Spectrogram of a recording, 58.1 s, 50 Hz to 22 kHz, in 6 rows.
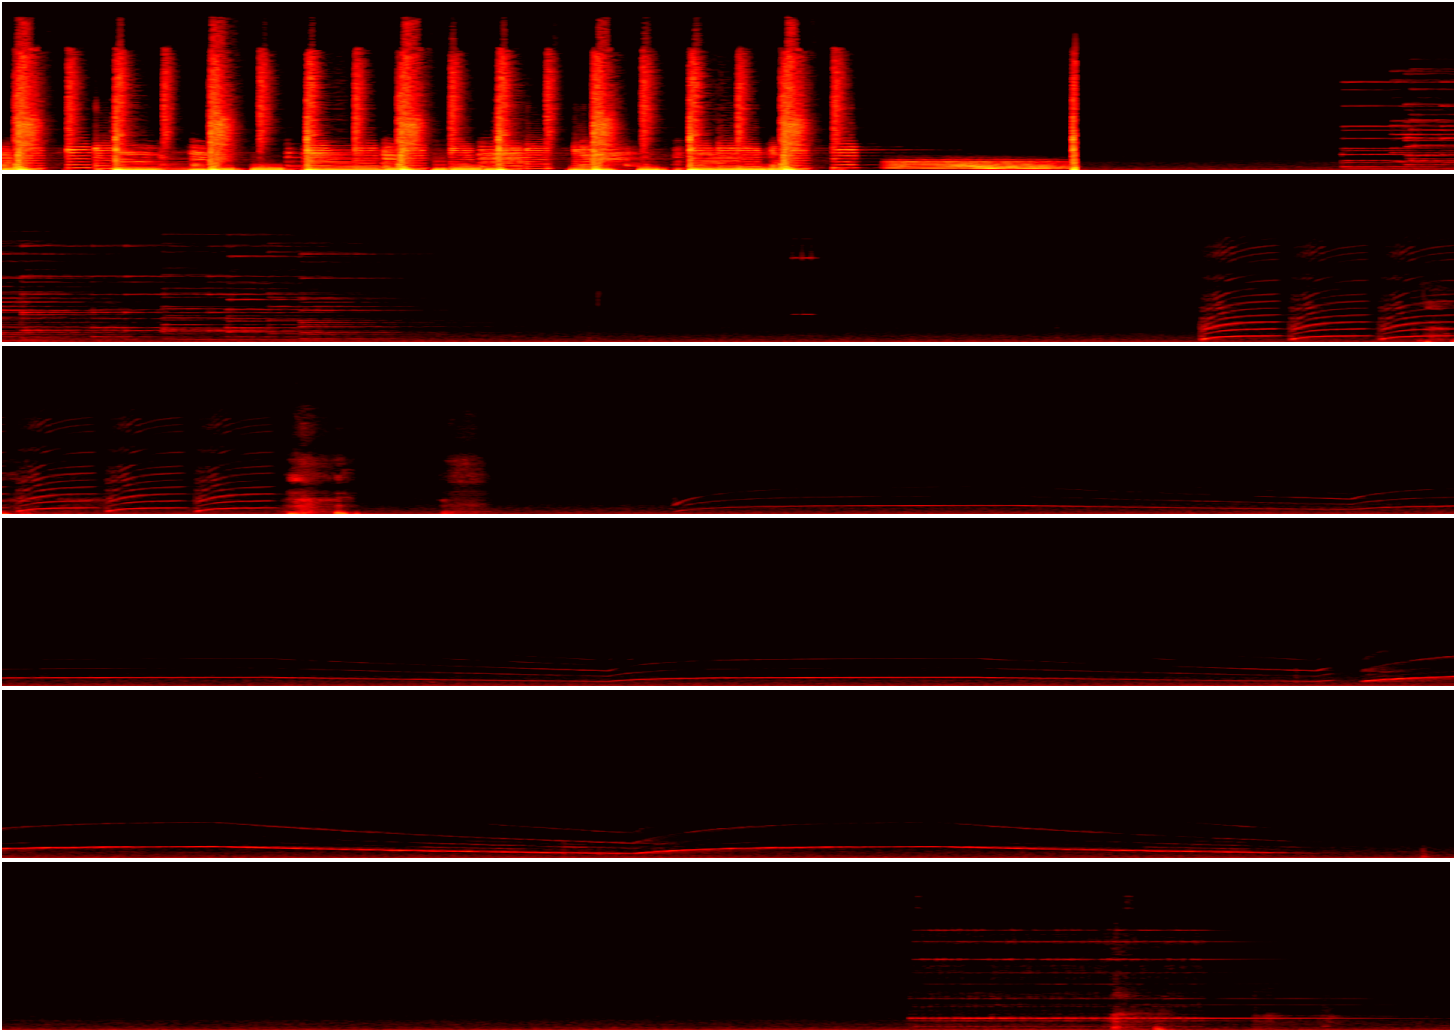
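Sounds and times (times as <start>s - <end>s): siren wailing: 5.8s - 7.2s, 17.7s - 21.4s, 23.8s - 47.6s.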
